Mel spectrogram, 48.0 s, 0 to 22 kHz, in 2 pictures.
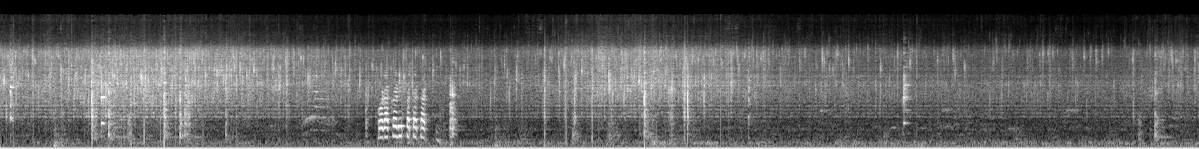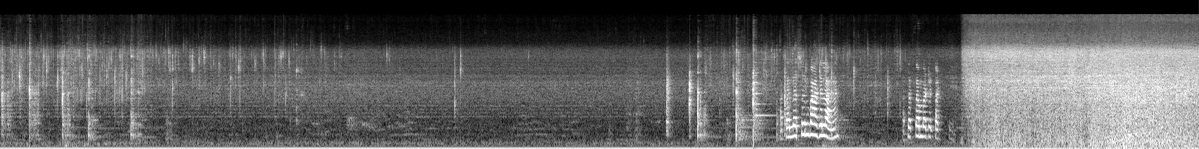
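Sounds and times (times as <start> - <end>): garlic sizzling in hot oil: 0.0 - 47.9
metal spoon knocking on pan: 37.3 - 39.8.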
